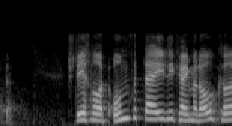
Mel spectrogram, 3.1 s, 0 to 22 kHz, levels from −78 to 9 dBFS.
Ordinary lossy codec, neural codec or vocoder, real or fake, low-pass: none; codec, 16 kHz, 1 kbps, X-Codec, HuBERT features, trained on LibriSpeech; fake; 7.2 kHz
